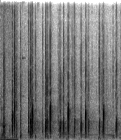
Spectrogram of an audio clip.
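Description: A small group of people clapping their hands, scattered and uneven rather than a dense ovation.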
